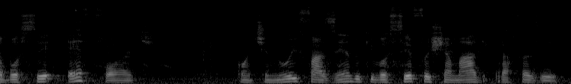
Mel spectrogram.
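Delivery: soft, slow, reassuring words to a son; gentle blessing. Retold or imitated. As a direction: lay a calm hand on him with the voice. Stranger reassures him again.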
